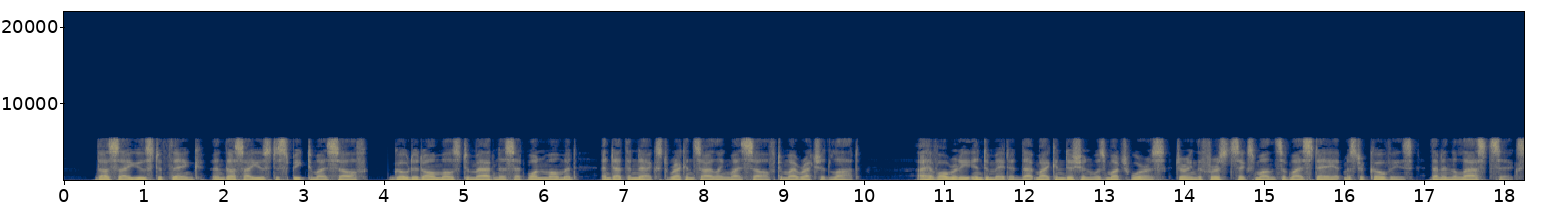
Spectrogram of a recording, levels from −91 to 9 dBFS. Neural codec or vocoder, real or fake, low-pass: none; real; 5.4 kHz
